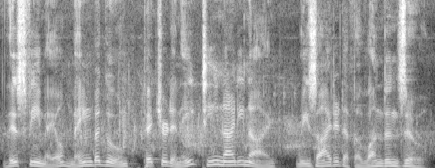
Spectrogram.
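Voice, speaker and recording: A man reading scripted nature documentary narration in a measured, dramatic storytelling way. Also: mid-range voice, very animated, a little hiss or hum. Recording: loud music under the voice.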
